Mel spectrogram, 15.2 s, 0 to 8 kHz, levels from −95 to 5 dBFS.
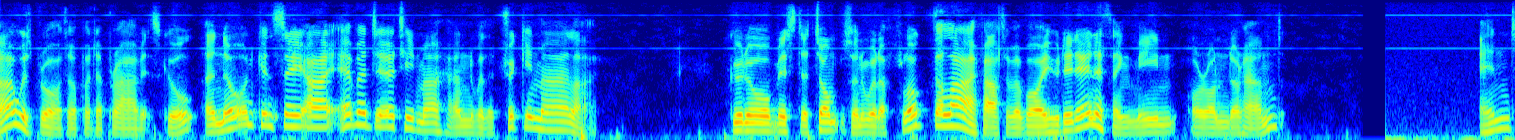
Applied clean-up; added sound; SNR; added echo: none; none; none; none.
